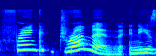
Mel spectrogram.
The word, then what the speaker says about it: Drebin: Frank Dremon, Dremon, and has no clue that he's said it wrong. Like No he's clue. trying to do it from the Naked Gun, Frank Yeah. Drebin.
